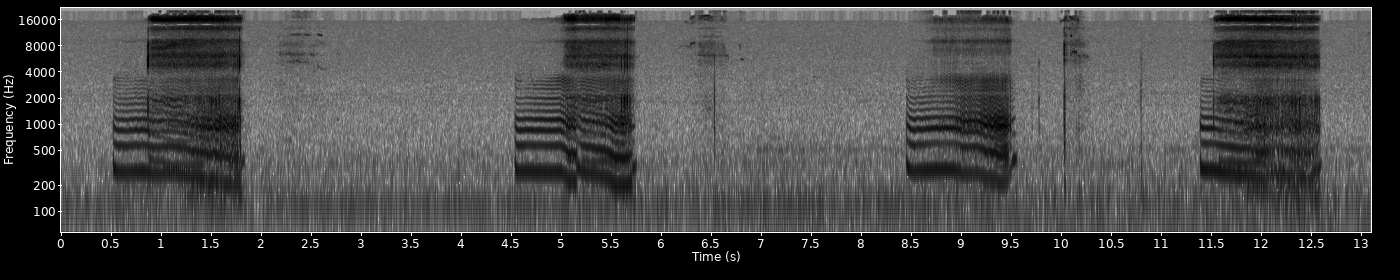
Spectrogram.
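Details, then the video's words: Domestic cat snoring loudly in its sleep inside a room, four rough, resonant breaths roughly every three to four seconds, each with a dipping, rasping tone and brief quiet between. "My Cat Cleo Snoring So Loud"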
